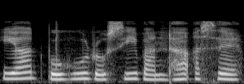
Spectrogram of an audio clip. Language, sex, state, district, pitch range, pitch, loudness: Assamese, female, Assam, Kamrup Metropolitan, 235-260 Hz, 250 Hz, -15 LUFS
